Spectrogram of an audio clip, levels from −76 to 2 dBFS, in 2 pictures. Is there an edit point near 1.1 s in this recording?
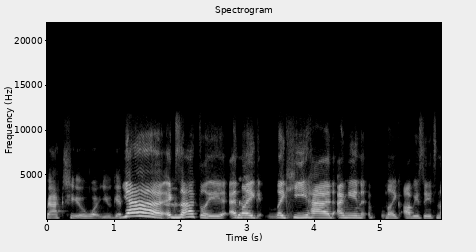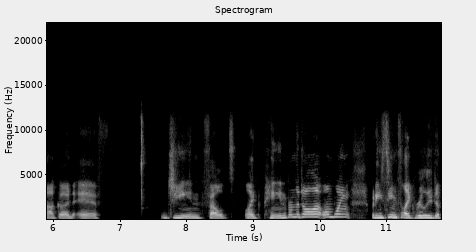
no; 3 cuts; at 5.1 s, 7.6 s, 8.8 s

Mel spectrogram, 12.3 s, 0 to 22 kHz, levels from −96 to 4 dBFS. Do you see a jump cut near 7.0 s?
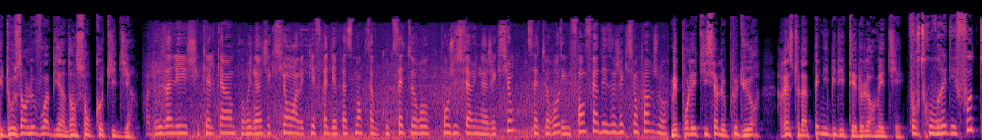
yes; 3 cuts; at 7.0 s, 8.3 s, 11.3 s

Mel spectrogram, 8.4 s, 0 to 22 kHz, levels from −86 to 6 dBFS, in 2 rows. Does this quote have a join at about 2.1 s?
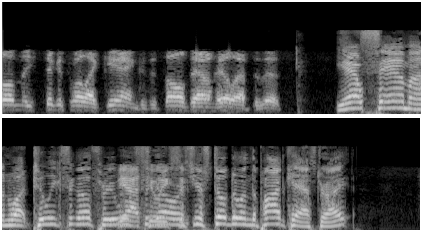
no; 2 cuts; at 3.6 s, 6.0 s

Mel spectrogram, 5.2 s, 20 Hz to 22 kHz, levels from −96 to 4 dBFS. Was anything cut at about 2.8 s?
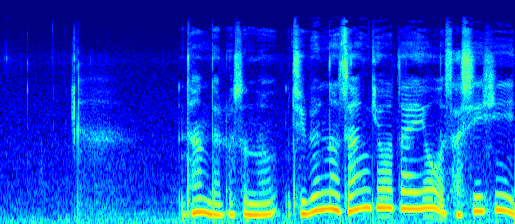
yes; 1 cut; at 2.8 s

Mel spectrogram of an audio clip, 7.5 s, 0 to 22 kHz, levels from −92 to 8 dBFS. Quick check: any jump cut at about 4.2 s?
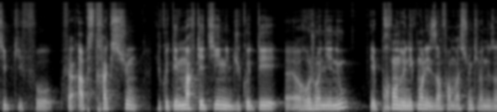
no; 0 cuts

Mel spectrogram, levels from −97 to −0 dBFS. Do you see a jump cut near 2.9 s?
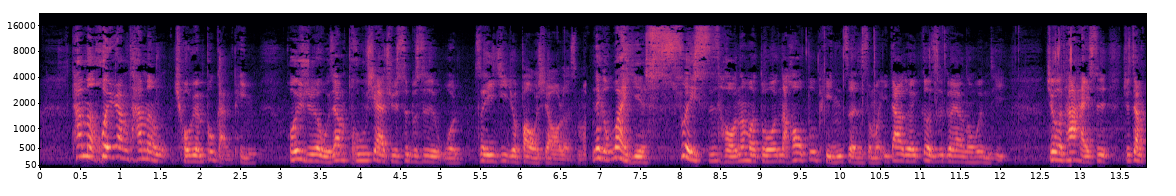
no; 1 cut; at 6.8 s

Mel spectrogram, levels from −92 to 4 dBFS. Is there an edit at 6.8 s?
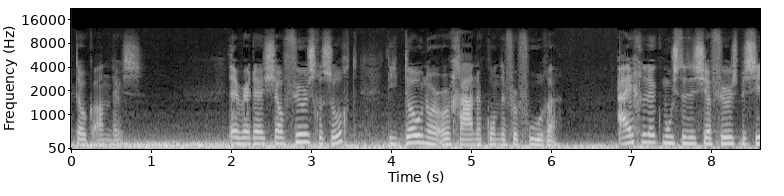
no; 1 cut; at 2.0 s

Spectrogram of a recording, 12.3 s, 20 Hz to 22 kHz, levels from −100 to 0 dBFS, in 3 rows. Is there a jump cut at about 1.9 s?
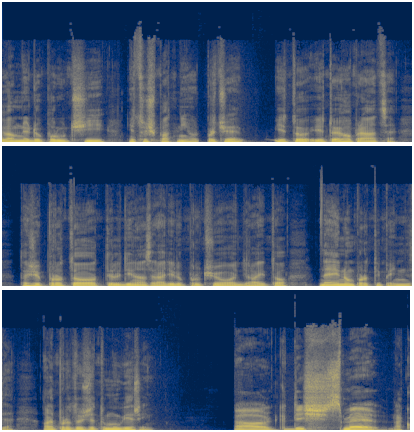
yes; 1 cut; at 1.9 s

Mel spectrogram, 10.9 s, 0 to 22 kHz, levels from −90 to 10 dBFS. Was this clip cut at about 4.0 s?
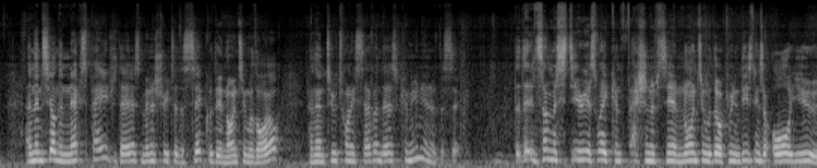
no; 1 cut; at 6.8 s

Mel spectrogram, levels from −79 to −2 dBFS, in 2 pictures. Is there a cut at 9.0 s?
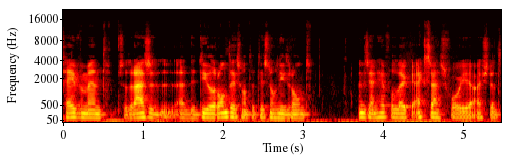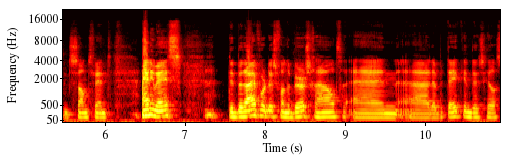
no; 2 cuts; at 3.7 s, 6.4 s

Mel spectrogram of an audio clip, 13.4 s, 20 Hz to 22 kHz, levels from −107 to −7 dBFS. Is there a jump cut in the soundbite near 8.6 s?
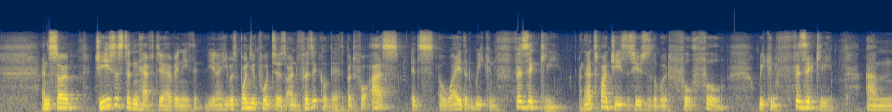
yes; 1 cut; at 8.6 s

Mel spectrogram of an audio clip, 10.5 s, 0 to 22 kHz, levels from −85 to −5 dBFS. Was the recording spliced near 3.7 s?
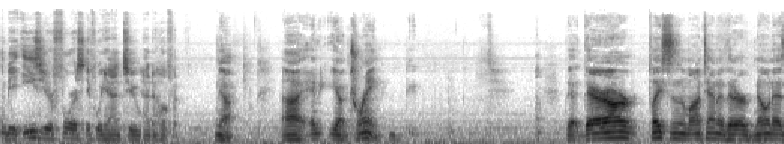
no; 2 cuts; at 1.8 s, 7.1 s

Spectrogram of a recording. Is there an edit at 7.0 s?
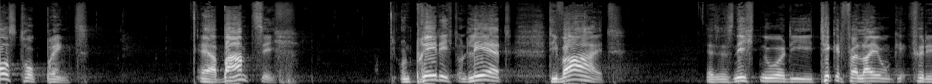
yes; 1 cut; at 7.0 s

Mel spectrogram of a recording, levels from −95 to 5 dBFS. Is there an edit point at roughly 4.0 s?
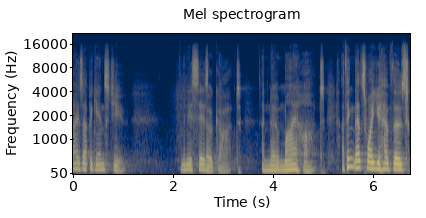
no; 2 cuts; at 2.7 s, 5.3 s

